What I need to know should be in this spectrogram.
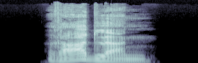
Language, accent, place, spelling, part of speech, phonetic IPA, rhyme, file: German, Germany, Berlin, Radlern, noun, [ˈʁaːdlɐn], -aːdlɐn, De-Radlern.ogg
- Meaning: dative plural of Radler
